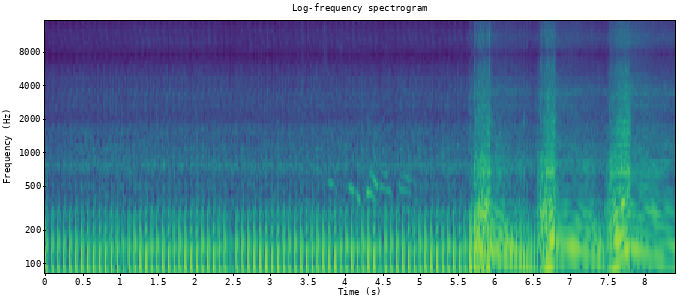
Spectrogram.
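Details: 2005 Honda CRF150F after valve adjustment and carburetor tune-up for a no-start, idling during carb adjustment: an even, steady thump about once a second, then a few throttle blips that return cleanly. Runs healthy.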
